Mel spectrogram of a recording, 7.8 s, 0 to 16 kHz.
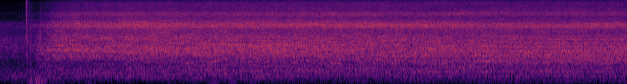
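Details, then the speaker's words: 2008 Kohler K9 steam generator (model 1659) after repair for error 5, pipes re-soldered: a click, then steady even hiss of boiling steam without sputtering or surging; working, no leaks. "seems like it's boiling there's no leak here there's no leak anywhere i hear the steam i don't necessarily see anything leaking here"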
